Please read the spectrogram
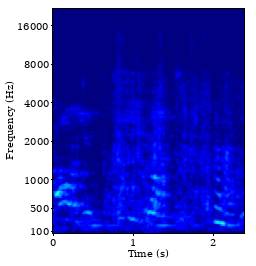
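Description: A person's voice talking, with no other clear sound standing out.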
